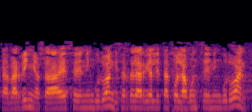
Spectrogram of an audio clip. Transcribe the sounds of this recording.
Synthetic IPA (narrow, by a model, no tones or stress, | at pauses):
t̪aβeɾðiɲaosaeseniŋɡuɾuaŋɡisaɾt̪elariald̪e̞t̪ako̞laɣ̞unt͡se̞niŋɡuɾuan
